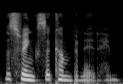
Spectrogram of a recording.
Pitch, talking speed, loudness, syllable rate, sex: 200 Hz, 195 wpm, -20 LUFS, 6.3 syllables/s, female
